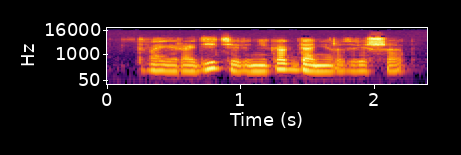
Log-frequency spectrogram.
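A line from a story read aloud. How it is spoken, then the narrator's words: Quiet. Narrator (Russian): тихо произнес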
